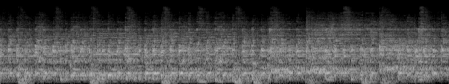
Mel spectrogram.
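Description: Live band music with a bağlama (long-necked Turkish saz) and other instruments over a steady, regular drum beat.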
